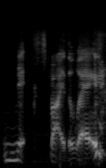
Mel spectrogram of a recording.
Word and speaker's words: NYX: going back and forth and they're like it's nixed by the way like and I see Kay ice is like how you pronounce it I was like I never knew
